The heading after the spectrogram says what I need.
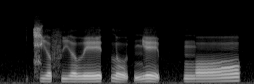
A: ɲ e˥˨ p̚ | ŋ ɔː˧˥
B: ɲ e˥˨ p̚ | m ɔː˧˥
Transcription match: A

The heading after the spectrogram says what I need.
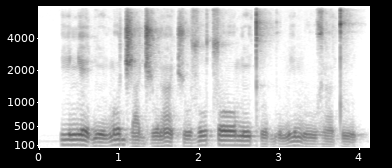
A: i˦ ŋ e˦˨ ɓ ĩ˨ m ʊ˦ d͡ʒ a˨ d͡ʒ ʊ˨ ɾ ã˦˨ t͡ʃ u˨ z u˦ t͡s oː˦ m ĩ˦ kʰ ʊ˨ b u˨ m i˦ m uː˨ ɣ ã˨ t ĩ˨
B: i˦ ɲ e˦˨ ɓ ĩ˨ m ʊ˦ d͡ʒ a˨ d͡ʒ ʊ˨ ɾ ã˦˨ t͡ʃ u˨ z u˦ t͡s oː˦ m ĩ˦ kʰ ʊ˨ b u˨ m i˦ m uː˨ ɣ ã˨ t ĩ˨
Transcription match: B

